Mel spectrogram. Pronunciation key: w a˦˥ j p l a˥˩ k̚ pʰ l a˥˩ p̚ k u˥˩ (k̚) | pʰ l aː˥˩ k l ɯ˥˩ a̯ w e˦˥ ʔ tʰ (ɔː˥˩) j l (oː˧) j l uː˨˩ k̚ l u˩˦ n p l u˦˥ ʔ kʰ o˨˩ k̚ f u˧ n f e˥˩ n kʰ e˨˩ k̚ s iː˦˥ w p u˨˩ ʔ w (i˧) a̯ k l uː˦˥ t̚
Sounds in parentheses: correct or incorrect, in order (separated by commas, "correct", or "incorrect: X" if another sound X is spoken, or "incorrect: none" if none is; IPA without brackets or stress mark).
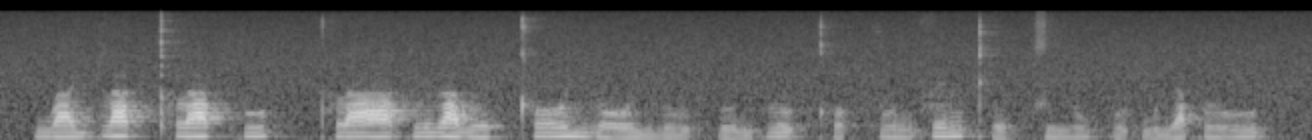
correct, incorrect: oː˥˩, correct, correct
